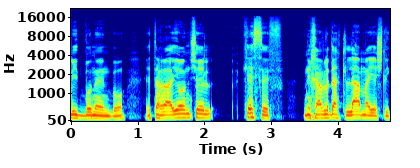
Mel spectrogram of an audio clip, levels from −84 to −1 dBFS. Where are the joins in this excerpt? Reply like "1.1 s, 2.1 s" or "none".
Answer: none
